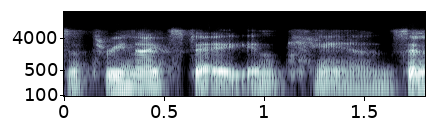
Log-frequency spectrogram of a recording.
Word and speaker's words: Cairns: three night stay in Cairns and it is pronounced cans by the way you ignore the r uh and of course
